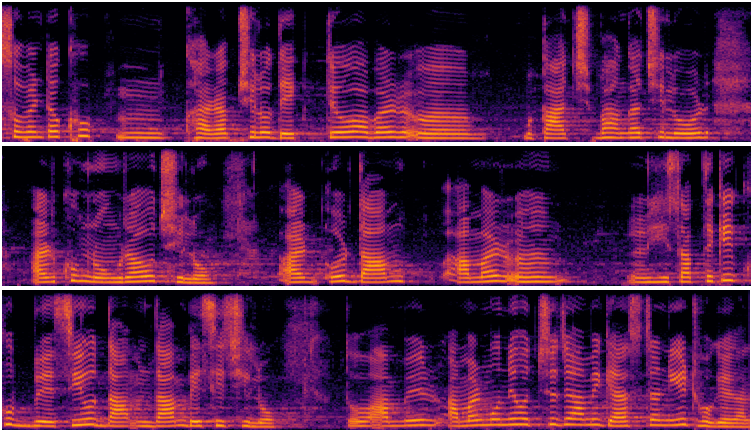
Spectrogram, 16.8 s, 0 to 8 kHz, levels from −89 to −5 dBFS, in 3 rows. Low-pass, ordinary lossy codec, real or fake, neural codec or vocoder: none; none; real; none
